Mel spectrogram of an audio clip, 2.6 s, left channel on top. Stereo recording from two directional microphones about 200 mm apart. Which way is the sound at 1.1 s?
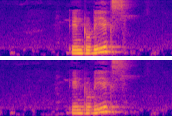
40° left (ahead or behind).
